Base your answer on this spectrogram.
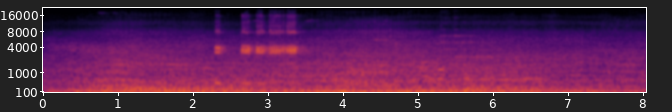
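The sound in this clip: Street traffic in Hanoi with car horns: a steady wash of engine and road rumble, with a few short, high horn toots near the middle.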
